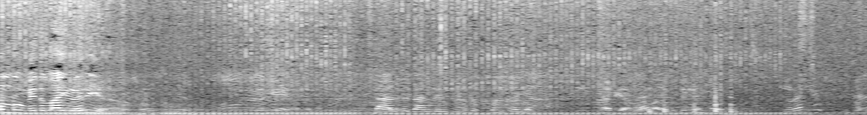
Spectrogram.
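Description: A steady low engine rumble with a fast, even pulse, like a motor idling, with people talking over it.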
